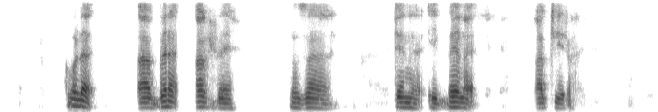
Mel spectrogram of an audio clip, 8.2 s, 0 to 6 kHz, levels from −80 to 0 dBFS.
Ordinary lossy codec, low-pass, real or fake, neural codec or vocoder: Opus, 32 kbps; 5.4 kHz; fake; codec, 16 kHz, 1.1 kbps, Voila-Tokenizer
